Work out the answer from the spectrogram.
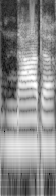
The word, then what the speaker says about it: nada: D is pronounced like in dog. Between vowels or at the end of a word, it becomes softer, somewhat like the TH in the, known as the fricative D. For example, nada for nothing.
